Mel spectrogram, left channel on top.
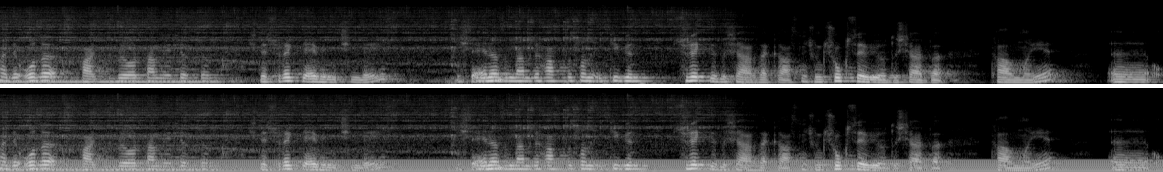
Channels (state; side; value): noise; right; hum, 5 dB below the sound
